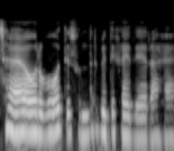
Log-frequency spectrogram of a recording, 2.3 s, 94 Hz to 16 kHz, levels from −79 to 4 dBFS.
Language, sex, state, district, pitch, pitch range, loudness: Rajasthani, female, Rajasthan, Churu, 170 Hz, 155-175 Hz, -18 LUFS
